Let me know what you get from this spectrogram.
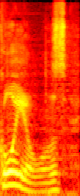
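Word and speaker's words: Gworls: I found that's really cool called For the Goyles, which is and that is how you pronounce it, by the way, which is a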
